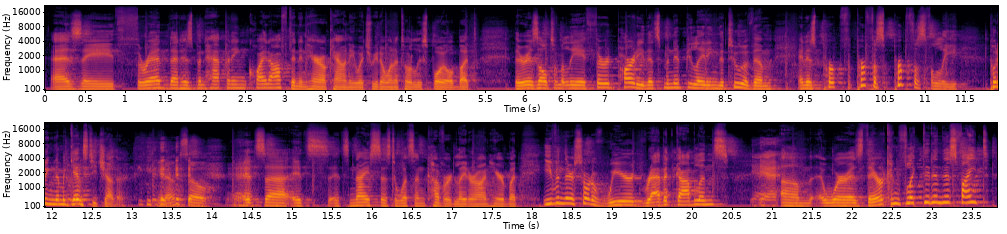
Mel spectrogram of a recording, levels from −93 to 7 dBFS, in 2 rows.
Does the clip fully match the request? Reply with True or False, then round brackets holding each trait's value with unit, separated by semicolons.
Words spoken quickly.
False (180 wpm)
